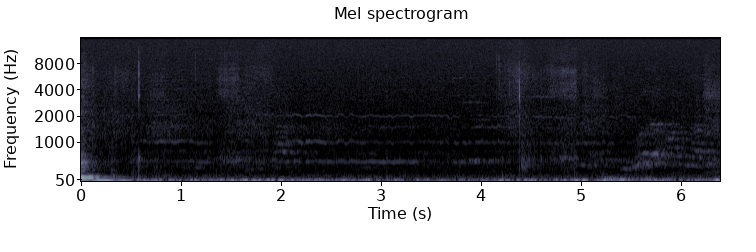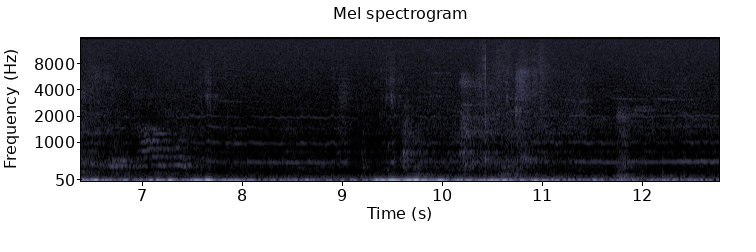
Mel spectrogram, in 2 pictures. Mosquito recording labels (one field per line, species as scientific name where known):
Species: Anopheles funestus s.l.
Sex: female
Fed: unfed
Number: one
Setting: cup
